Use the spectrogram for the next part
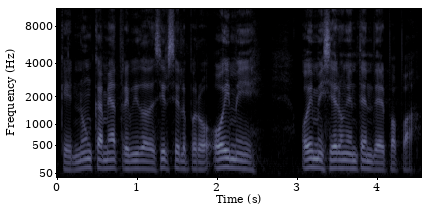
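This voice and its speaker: A male preacher quoting a grown daughter who hesitantly confesses to her father in a soft, earnest voice. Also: lowish voice, steady tone, fairly quick, pitched below the performer's own voice, lightly acted.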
